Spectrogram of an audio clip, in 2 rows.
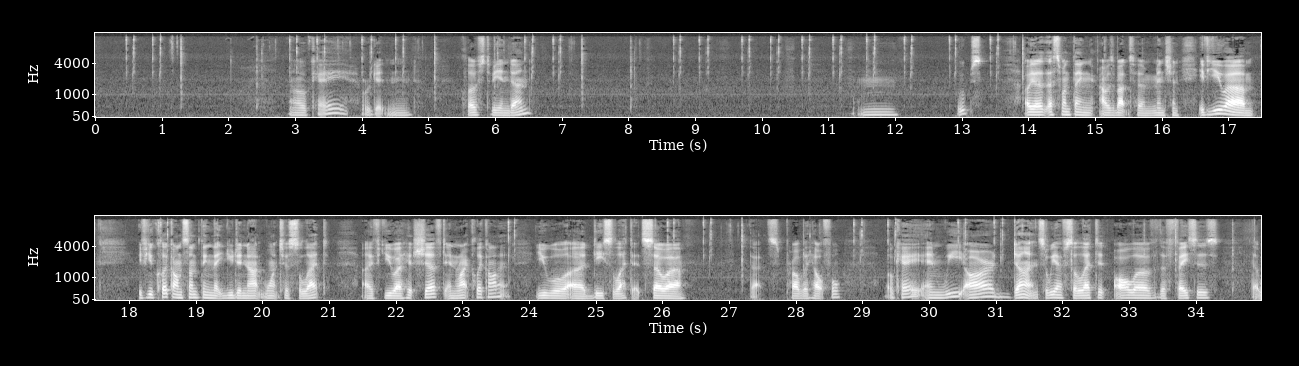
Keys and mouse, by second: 1.1 middle click, 1.5 middle click, 2.1 middle click, 2.7-5.0 middle drag, 5.3 middle click, 6.5 middle click, 7.6 middle click, 8.2 middle click, 8.7 middle click, 9.3 click, 14.0 middle click, 14.4-15.8 middle drag, 17.9-20.0 right drag, 22.5-24.8 middle drag, 25.0-26.8 middle drag, 27.7 middle click, 28.7 middle click, 31.4 middle click, 32.5-34.2 middle drag.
